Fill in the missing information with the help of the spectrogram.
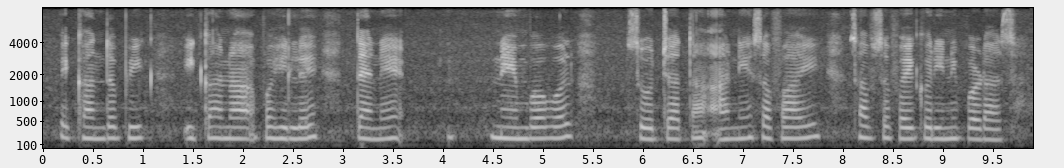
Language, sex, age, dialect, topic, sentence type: Marathi, female, 25-30, Northern Konkan, agriculture, statement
